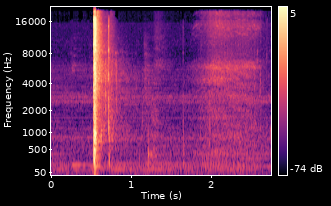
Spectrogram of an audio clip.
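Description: A single sharp crack of an air rifle with an FX barrel firing a heavy pellet, close and loud with a quick decay, followed by a faint distant tick and soft rustling.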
